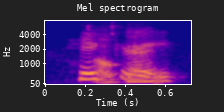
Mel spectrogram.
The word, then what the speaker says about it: Hickory: Hickory. Okay. We make it a 2-syllable word here.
